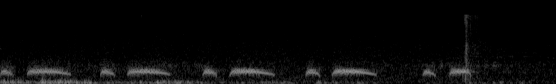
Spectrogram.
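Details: Spotted dove cooing in a steady pattern of short note followed by a longer, slightly falling coo, repeated about five times, over a noisy background with a brief sharp click.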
